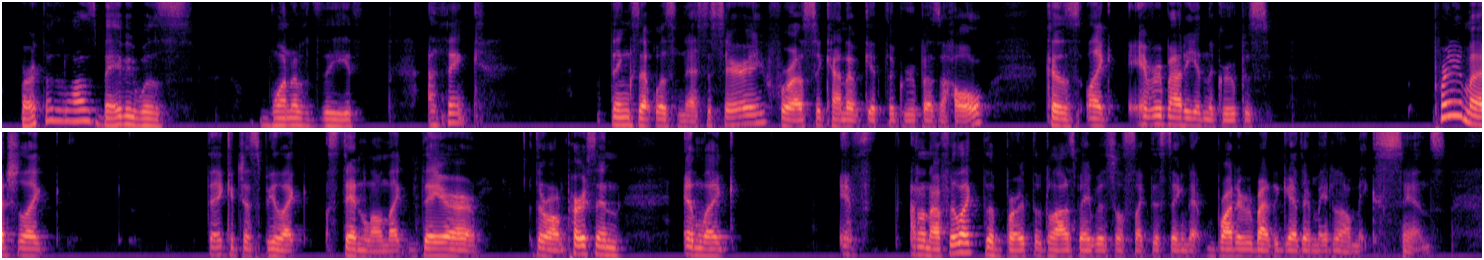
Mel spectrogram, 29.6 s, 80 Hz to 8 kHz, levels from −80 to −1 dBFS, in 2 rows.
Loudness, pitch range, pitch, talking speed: -28 LUFS, 115-130 Hz, 120 Hz, 155 wpm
